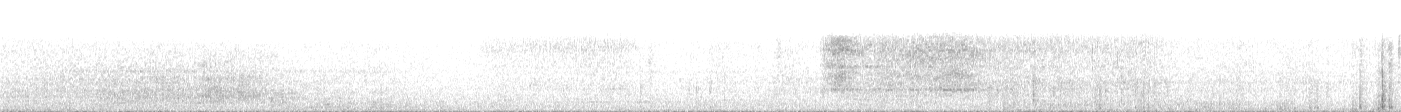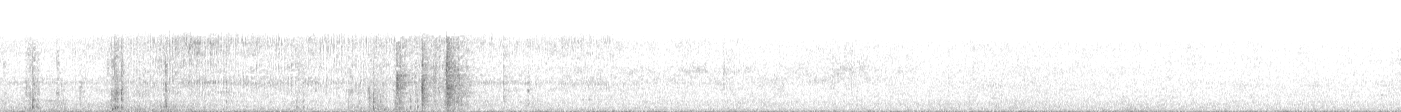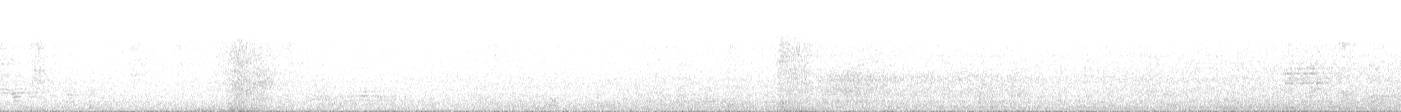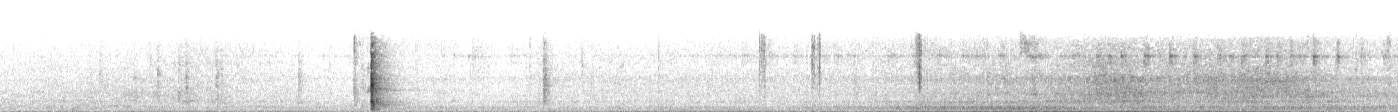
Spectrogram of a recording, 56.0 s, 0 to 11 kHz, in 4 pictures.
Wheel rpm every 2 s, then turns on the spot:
0, 0, 0, 0, 0, 0, 0, 0, 0, 0, 0, 0, 0, 0, 0, 0, 0, 0, 0, 0, 0, 0, 0, 0, 0, 0, 0, 0.
none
